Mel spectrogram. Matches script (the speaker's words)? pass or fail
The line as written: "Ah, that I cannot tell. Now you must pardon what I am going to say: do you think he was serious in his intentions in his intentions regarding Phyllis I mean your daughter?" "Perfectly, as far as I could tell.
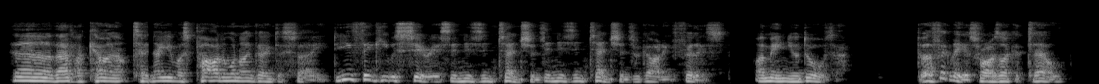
pass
